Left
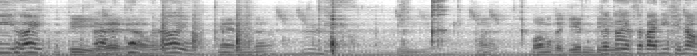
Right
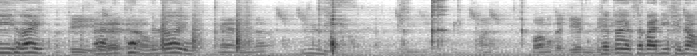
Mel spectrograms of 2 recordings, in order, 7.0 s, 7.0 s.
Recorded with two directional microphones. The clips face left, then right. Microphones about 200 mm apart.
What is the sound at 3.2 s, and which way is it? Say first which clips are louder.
Throat clearing: left 1 dB; 5° left (ahead or behind).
